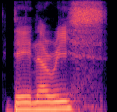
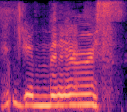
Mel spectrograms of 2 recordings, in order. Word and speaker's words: Daenerys: I will choose the Queen of Dragons, Daenerys. How to pronounce her name? The nearest Targaryen. Yes, Daenerys.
